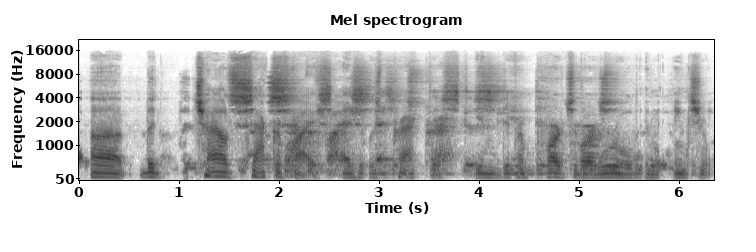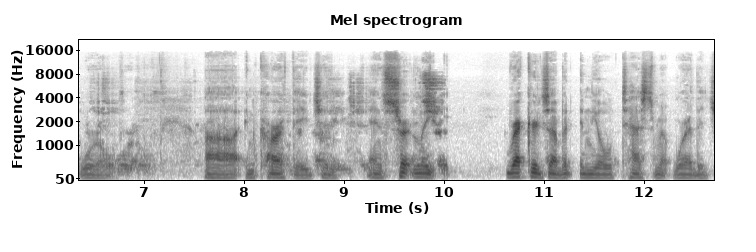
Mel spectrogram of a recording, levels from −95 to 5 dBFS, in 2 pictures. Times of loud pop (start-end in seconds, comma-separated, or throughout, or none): none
